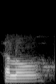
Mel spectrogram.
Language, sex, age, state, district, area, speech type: Dogri, female, 30-45, Jammu and Kashmir, Jammu, urban, conversation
